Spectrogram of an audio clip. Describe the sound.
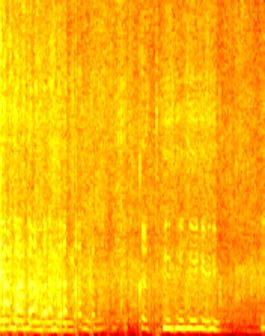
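A group claps steadily in a dense burst of applause, with voices calling out and chattering loudly over the clapping throughout.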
